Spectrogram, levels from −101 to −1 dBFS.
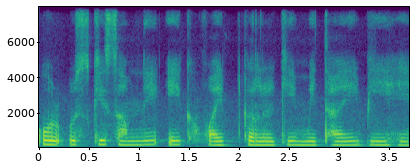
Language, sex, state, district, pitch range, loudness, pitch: Hindi, female, Arunachal Pradesh, Papum Pare, 210-225 Hz, -18 LUFS, 215 Hz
